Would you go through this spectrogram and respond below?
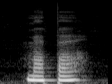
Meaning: map (visual representation of an area)
- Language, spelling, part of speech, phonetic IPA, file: Czech, mapa, noun, [ˈmapa], Cs-mapa.ogg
